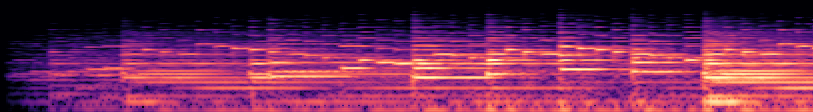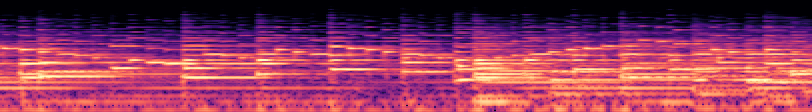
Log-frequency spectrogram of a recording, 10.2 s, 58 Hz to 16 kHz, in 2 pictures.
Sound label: 4 Hand Piano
